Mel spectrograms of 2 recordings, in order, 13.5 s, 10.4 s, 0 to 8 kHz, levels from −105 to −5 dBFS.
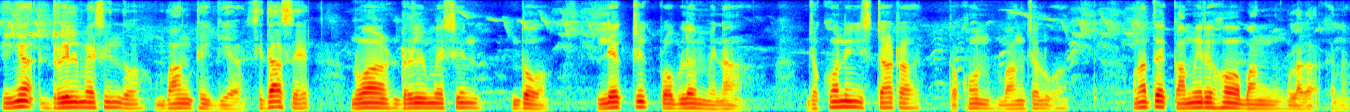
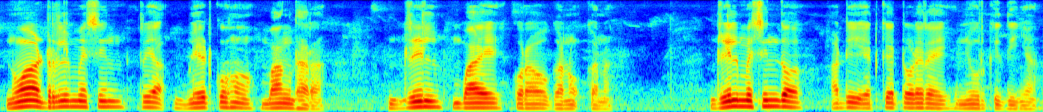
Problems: background conversations at intervals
